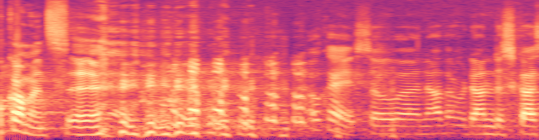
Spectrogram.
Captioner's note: laughing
